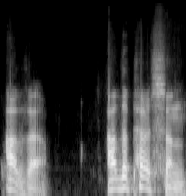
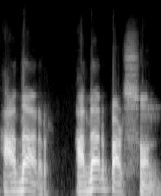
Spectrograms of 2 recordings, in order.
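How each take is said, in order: First: The middle consonant is a soft TH sound. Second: The middle consonant is a hard D-like sound. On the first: The speaker calls it right. "আমরা বলবো আদার আদার person" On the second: The speaker calls it wrong. "এই আদার এটা না বলে"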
